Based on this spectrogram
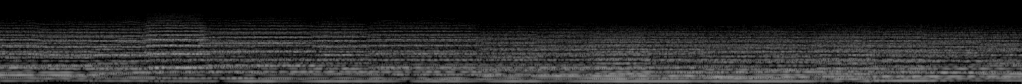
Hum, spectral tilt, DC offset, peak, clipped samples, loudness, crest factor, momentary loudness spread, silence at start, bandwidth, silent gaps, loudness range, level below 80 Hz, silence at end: none; -4.5 dB/octave; under 0.1%; -20 dBFS; under 0.1%; -34 LUFS; 14 dB; 4 LU; 0 s; 16 kHz; none; 2 LU; -76 dBFS; 0 s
